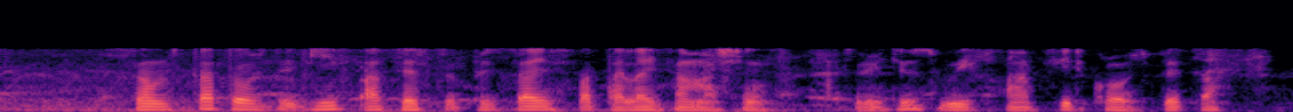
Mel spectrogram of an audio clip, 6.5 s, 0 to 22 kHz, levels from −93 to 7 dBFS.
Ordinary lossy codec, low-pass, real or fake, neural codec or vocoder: none; 3.6 kHz; fake; codec, 16 kHz, 4 kbps, FreqCodec, larger model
